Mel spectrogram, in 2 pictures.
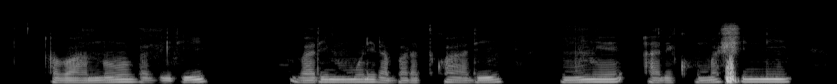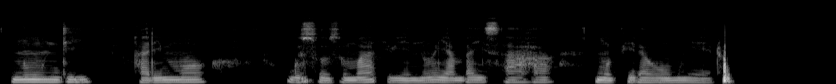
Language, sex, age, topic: Kinyarwanda, male, 25-35, health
